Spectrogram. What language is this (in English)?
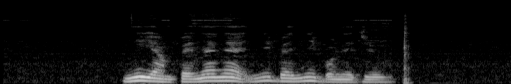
Mbo (Cameroon)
